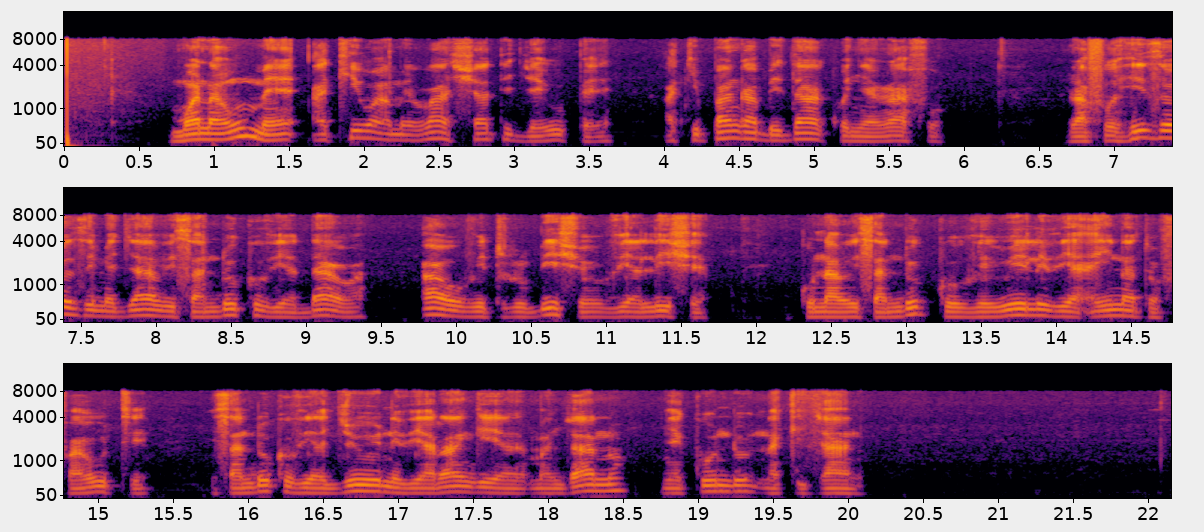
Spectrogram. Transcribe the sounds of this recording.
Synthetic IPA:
mwanaumɛakʰiwaːmɛvaːʃatiʄɛupɛ | akipaŋɡaɓiðaːkwɛɲɛɾafu | ɾafuɦizɔzimɛʄaːvisandukuvjaɗawa | auvituɾuɓiʃɔvjaliʃɛ | kunavisandukuviwilivjaʔainatɔfautʰi | visandukuvjaʄuːnivjaɾaŋɡijamand͡ʒanɔ | ɲɛkundunakiʄani

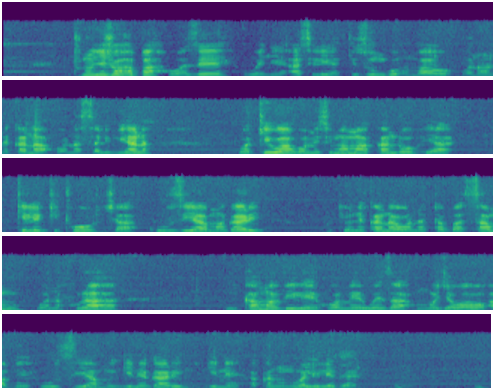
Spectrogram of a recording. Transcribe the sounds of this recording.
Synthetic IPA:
tunaɔɲɛʃ̬waɦapawazɛː | wɛɲɛaslijakizuŋɡuambaɔwanaɔnɛkanawanasalimiana | wakiwawamɛsimamakandɔja | kilɛkitʰuɔt͡ʃakuːziamaɣaɾi | wakiɔnɛkanawanataɓasamuwanafuɾaha | nikamavilɛwamɛwɛzam̩mɔʄawaɔʔamɛuziamwiŋɡinɛɠaɾimwiŋɡinɛakanunualilɛɠaɾi

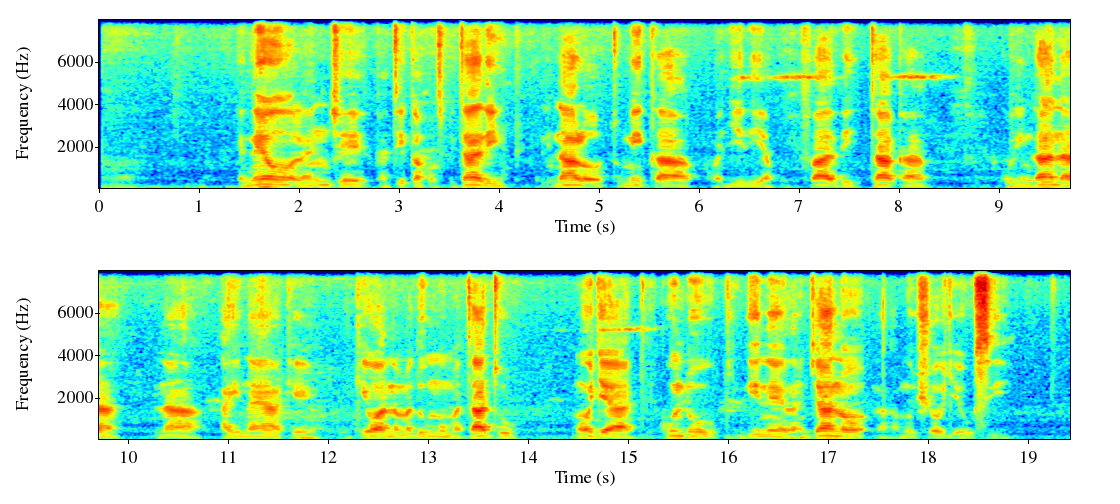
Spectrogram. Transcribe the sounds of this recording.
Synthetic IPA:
ɛnɛɔlaɲ̩d͡ʒɛkatikahɔ̰spitali | lḭnalɔtumikakwaʄilijakuhifaðitaka | kuliŋɡana | na̰ː | inajakɛlikiwanamaɗumumatatu | mɔʄaɲikunduɲiŋɡinɛla̰nd͡ʒanɔna̰la̰mwiʃɔʄɛusḭ

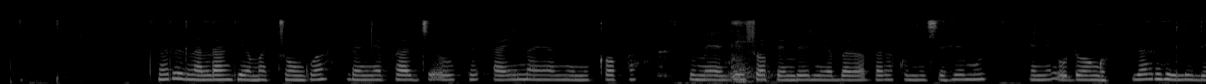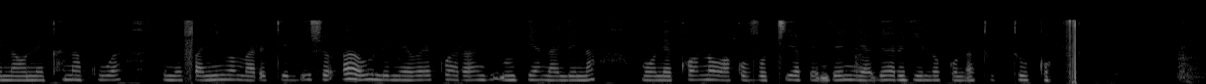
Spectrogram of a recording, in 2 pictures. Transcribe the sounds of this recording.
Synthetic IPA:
ɡaɾilalaŋɡijamat͡ʃuŋɡwalɛɲɛpad͡ʒɛ̰upɛainajaminikɔpalimɛːɠɛʃwapɛmbɛnijaɓaɾaɓaɾakwɛɲɛsɛɦɛmujɛɲɛuɗɔŋɡɔ | ɠaɾihililinaɔnɛkʰanakuwalimɛfaɲiwamaɾɛkɛɓiʃɔʔaulimɛwɛkwaɾaŋɡim̩pjanalinamuɔnɛkʰɔnɔwakuvutiapɛmbɛnijaɠaɾihilɔkunatutukɔ

